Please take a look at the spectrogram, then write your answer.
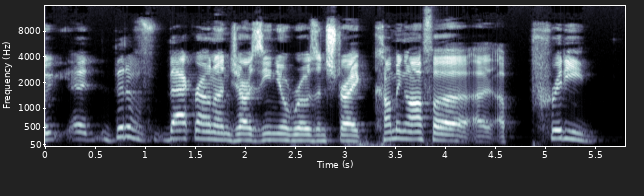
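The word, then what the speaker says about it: Jairzinho: Let's start off with Junior Dos Santos versus Yair Rozenstrike. I feel like I could say that guy's name five different times. – You said his first name wrong. – Yair? – It's Jarzinho.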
